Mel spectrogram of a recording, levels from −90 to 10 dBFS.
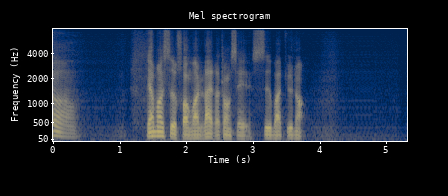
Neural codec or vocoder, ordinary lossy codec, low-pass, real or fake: codec, 16 kHz, about 1 kbps, DyCAST, with the encoder's durations; none; none; fake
